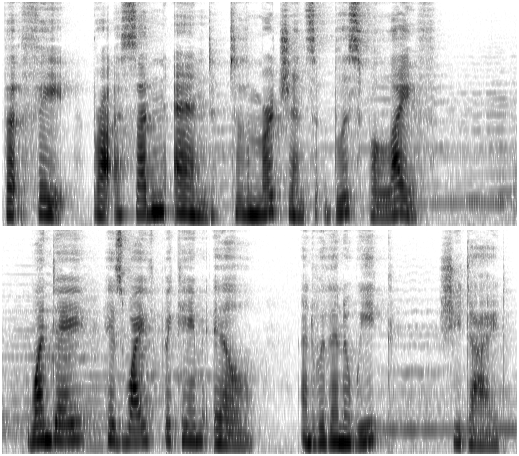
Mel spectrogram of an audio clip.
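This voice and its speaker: A woman reading a children's story aloud as a storyteller, in a measured, expressive way meant for young listeners. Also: mid-range voice. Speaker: storyteller, first-grade teacher. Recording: music behind the voice.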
